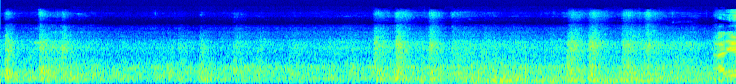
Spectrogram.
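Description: Train rolling across the historic Nasipur rail bridge over the Bhagirathi river, a steady loud rumble of wheels with repeated clattering rail-joint clicks throughout.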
